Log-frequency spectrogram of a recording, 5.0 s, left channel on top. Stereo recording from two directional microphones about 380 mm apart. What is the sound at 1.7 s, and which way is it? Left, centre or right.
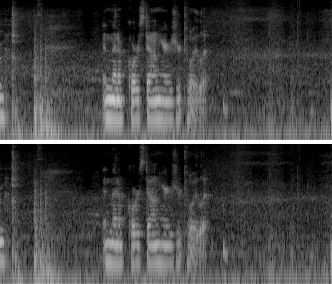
A woman's voice, centre.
